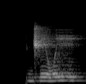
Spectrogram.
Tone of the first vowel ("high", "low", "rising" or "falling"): low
